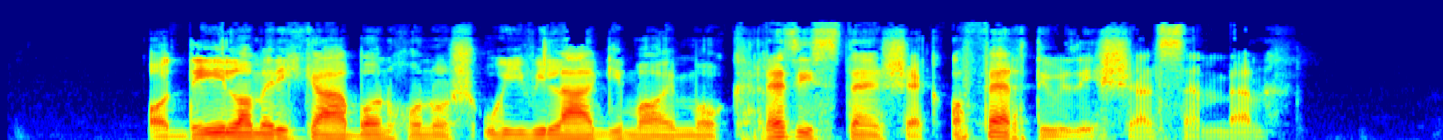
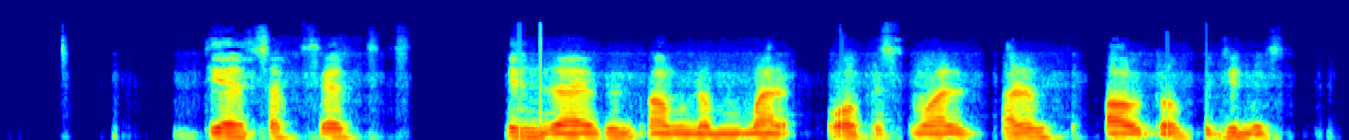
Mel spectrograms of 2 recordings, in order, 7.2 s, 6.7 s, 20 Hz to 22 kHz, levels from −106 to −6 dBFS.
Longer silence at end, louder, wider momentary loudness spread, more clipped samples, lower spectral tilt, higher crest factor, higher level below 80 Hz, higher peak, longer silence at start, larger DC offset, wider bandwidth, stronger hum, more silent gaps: first, 0.9 s vs 0.4 s; about the same, -25 LUFS vs -27 LUFS; first, 11 LU vs 7 LU; neither; second, -4.5 dB/octave vs -8.5 dB/octave; about the same, 22 dB vs 18 dB; first, -50 dBFS vs -64 dBFS; first, -4 dBFS vs -10 dBFS; second, 0.75 s vs 1.05 s; neither; first, 11.5 kHz vs 7.2 kHz; neither; second, none vs 2.06-2.51 s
